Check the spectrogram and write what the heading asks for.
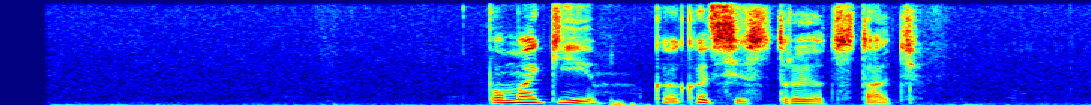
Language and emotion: Russian, sad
